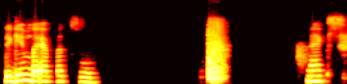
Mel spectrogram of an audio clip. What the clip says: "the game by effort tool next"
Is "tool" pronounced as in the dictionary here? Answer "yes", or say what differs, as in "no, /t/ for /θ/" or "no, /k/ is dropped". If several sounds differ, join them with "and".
no, /s/ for /t/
